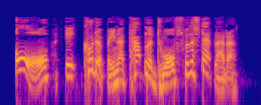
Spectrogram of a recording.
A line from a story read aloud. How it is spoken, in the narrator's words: Nobby went on cheerfully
